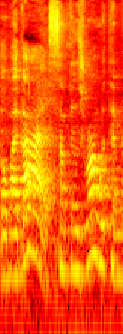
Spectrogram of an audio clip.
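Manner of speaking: normal talking voice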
